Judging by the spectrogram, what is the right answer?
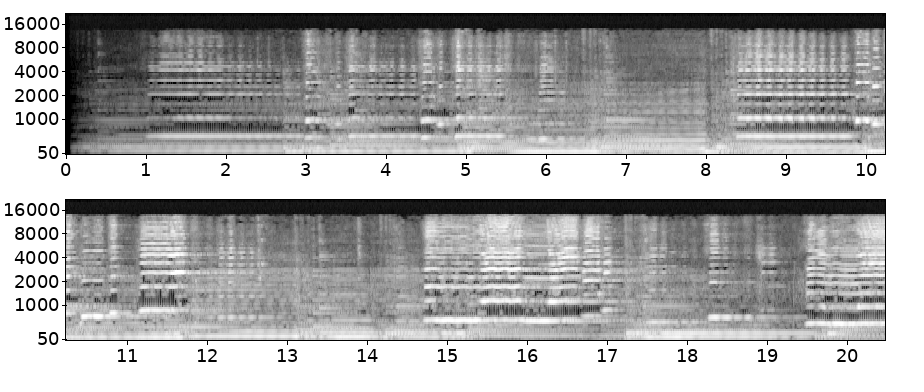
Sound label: tango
